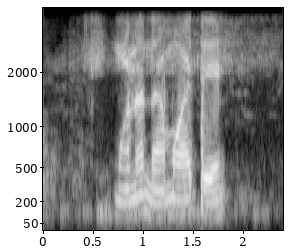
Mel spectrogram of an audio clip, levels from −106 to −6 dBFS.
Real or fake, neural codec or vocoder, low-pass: real; none; 3.6 kHz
